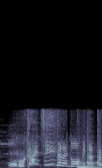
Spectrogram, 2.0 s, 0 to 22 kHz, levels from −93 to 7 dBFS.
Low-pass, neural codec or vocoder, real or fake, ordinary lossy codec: none; codec, 16 kHz, 1 kbps, X-Codec, HuBERT features, trained on general audio; fake; none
